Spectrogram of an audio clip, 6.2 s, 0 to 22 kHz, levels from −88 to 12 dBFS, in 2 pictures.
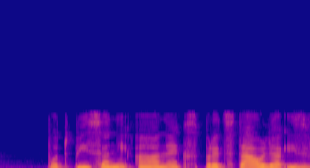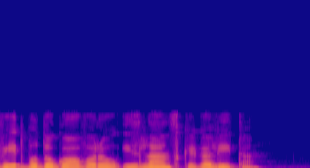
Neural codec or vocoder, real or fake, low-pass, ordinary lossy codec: none; real; 7.2 kHz; none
